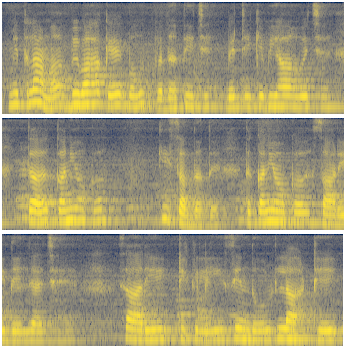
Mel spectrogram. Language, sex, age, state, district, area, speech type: Maithili, female, 18-30, Bihar, Saharsa, urban, spontaneous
